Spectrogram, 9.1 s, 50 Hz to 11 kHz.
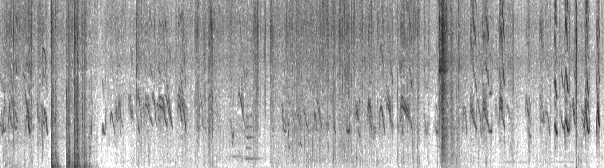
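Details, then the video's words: Chicks hatching on a farm, seven weeks: continuous overlapping high-pitched peeping from a group, joined by bumps, rustles and a brief low tone. "Chick sounds. Hatching From Egg 7 weeks"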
